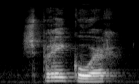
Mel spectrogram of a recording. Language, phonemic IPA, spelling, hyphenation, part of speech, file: Dutch, /ˈspreː.koːr/, spreekkoor, spreek‧koor, noun, Nl-spreekkoor.ogg
- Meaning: a chant shouted by the audience at sports matches and at performances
